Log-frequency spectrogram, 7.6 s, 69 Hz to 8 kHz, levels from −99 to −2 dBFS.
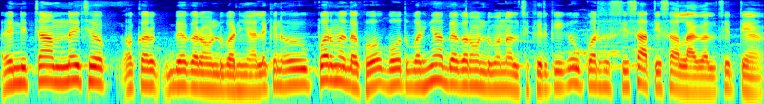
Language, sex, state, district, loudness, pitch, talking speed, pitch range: Maithili, male, Bihar, Samastipur, -16 LUFS, 160 Hz, 225 wpm, 145-175 Hz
